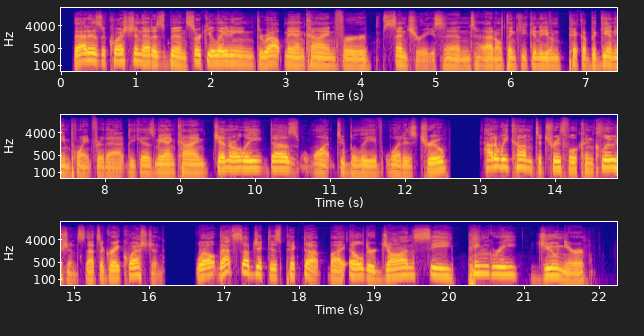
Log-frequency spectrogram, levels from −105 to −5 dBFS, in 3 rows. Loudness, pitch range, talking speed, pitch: -19 LUFS, 105-145 Hz, 155 wpm, 120 Hz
